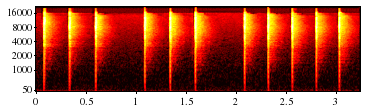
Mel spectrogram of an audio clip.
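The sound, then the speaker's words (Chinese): Two black pebbles are knocked together in a steady rhythm: two sets of three bright, sharp knocks, then a quicker run of five or six. The knocks are crisp and loud, with no voices. “原来是维特正在用两个黑色的鹅卵石有节奏地敲击着。”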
